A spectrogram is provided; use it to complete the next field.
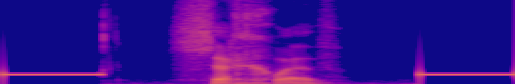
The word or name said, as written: llechwedd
